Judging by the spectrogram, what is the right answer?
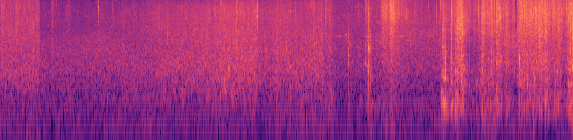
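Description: Small waves washing and trickling among the rocks of a lava-rock shoreline, a steady watery hiss with a few clicks of rock. About nine seconds in, louder rustling and clattering as a fish is put into a cooler of ice and plastic.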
